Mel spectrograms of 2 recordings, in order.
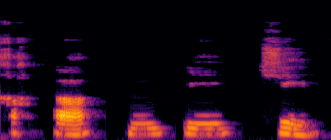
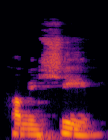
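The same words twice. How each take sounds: First: "ha, a, m, e, shim" in separate pieces; syllable by syllable. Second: Said in the usual way. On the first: Shown as a demonstration. Teacher reading Hebrew to learners, "ha, a, m, e, shim" broken into syllables. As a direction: sound out "ha, a, m, e, shim" with gaps between syllables.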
